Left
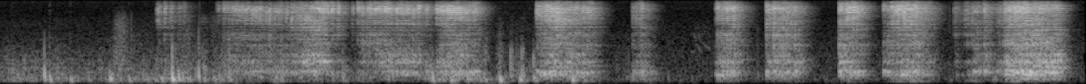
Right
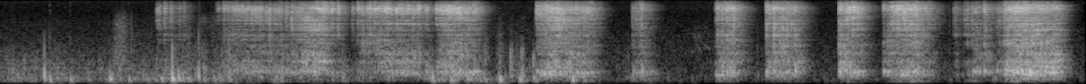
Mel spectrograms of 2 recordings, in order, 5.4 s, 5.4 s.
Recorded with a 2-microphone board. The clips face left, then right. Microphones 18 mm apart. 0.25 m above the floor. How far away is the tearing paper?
About 1.1 m.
